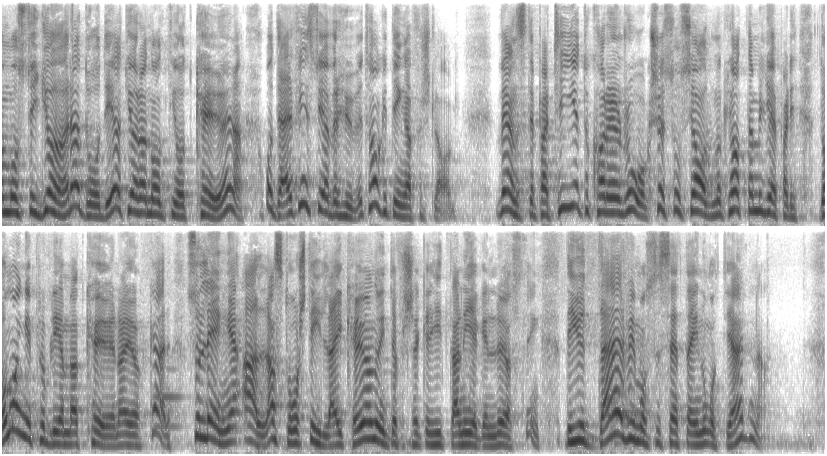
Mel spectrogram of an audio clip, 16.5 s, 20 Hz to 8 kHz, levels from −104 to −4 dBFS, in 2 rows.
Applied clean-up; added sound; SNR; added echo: neural separator model SepFormer DNS4.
